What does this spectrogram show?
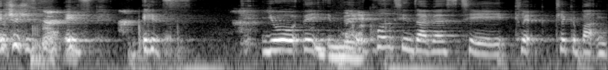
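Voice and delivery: high talking broken by laughter. Answering a question about compulsory training, laughing while talking. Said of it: "Sorry, I'm laughing".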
